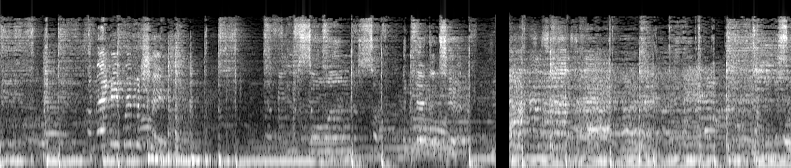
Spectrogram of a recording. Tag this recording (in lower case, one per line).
music
female speech
speech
